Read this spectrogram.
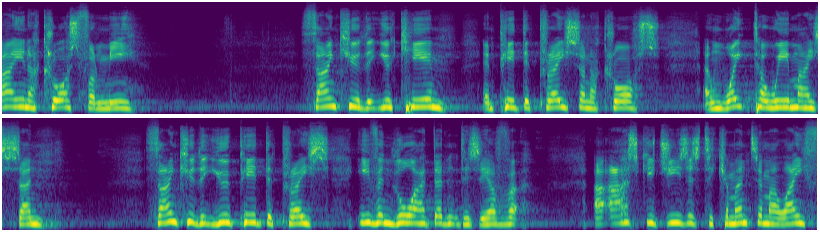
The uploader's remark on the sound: Live from our Sunday gathering on 21/05/23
